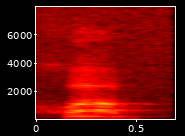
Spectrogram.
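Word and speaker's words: ख़्वाब: ख्वाब को अब ख्वाब भी बोला जाने लगा है, तो ख्वाब भी इसका एक उच्चारण है। ख़ासकर हिंदी में तो ख्वाब ही कहते हैं, लेकिन उर्दू में इसे कुछ लोग ख्वाब बोलते हैं, कुछ लोग ख्वाब भी बोलते हैं। तो यहाँ पर वाव साइलेंट है, ख्वाब, ख्वाब, ख्वाब या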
